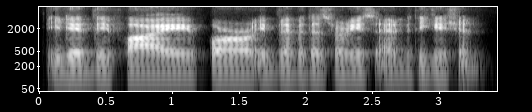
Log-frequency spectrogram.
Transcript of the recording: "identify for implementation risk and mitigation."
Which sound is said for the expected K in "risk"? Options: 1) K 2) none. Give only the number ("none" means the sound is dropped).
2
